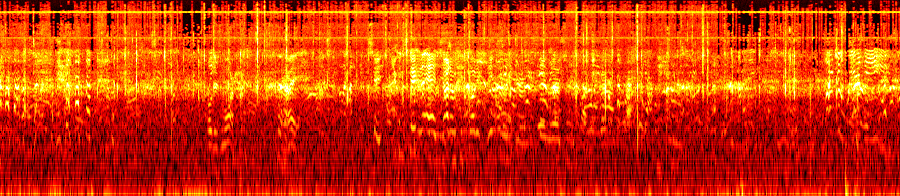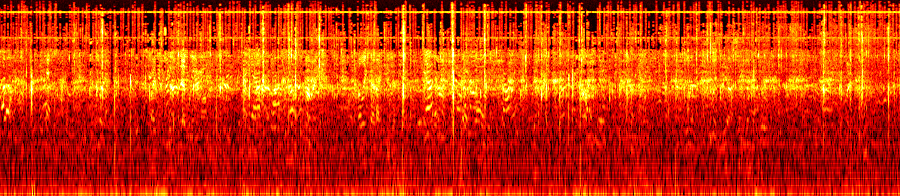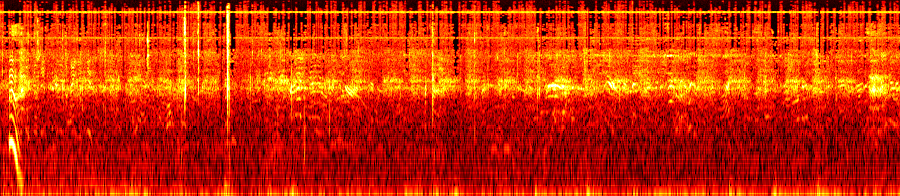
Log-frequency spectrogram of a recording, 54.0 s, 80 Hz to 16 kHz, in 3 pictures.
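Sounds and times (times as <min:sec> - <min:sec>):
camera jostling rumble: 0:00.0 - 0:54.0
distant voices: 0:00.0 - 0:54.0
mud squelching: 0:00.0 - 0:54.0.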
